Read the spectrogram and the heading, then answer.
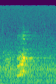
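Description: A single short goose honk rises briefly out of a low, steady background hum, fairly quiet, with no voices present.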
